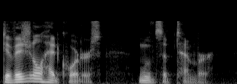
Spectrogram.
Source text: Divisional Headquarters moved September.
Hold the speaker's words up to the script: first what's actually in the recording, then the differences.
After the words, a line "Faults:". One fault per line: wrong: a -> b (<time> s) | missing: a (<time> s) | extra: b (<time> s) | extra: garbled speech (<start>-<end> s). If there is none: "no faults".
Divisional Headquarters moved September.
Faults:
no faults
